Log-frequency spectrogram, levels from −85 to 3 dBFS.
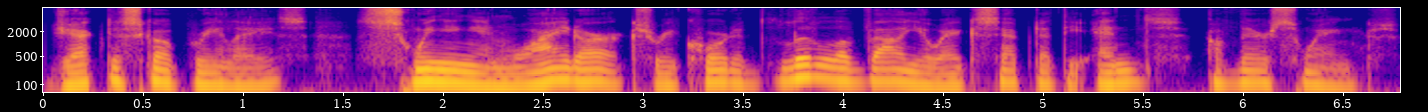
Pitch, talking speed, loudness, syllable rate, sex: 105 Hz, 160 wpm, -18 LUFS, 4.7 syllables/s, male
